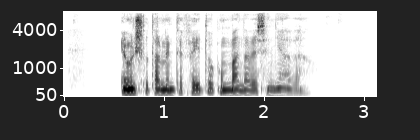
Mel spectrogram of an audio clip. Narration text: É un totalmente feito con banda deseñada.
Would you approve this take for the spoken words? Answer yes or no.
yes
